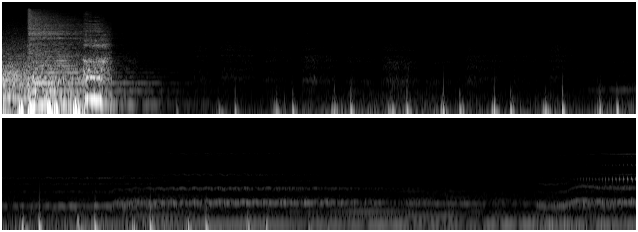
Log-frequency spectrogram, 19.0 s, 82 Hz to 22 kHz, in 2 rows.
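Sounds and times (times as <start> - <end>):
heartbeat thumps: 0.0 - 1.5, 2.6 - 14.3
loud music passage: 0.0 - 2.4.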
